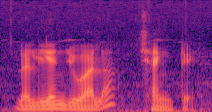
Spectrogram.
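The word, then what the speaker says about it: Lalianzuala Chhangte: लेकिन अगर 2022-23 की बात की जाए तो ललियन जुआला छेंगटे, ललियन जुआला छेंगटे, अब उच्चारण कुछ भी और कर लें आप, लेकिन जनरली यही होगा, ललियन जुआला छेंगटे।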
